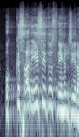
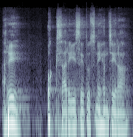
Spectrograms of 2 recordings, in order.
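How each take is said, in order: First: Emphatic preached repeat. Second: Gentle motherly plea. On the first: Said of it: "అన్నారు". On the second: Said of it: "అని అన్నారు". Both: Retold or imitated.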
